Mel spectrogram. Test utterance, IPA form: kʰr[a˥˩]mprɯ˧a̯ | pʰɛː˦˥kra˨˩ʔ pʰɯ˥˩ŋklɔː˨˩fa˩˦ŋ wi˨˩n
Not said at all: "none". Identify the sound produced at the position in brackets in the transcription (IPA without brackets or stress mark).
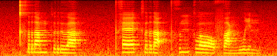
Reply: a˥˩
